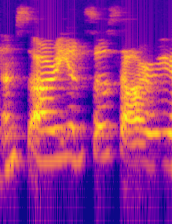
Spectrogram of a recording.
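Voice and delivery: very high mock-sobbing apology; high-pitched imitation of a tearful girl; imitated bawling. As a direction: wail it like the crying cashier. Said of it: "she's bawling and she's saying".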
